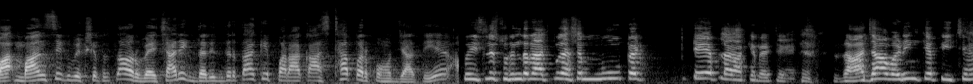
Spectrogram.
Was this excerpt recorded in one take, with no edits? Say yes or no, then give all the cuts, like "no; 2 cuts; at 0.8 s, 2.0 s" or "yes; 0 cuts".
no; 1 cut; at 4.5 s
